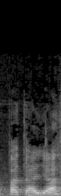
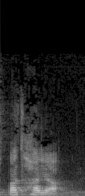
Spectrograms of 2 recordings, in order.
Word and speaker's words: Pattaya: Juste pour info, ça se prononce pas Pattaya, ça se prononce Pattaya.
